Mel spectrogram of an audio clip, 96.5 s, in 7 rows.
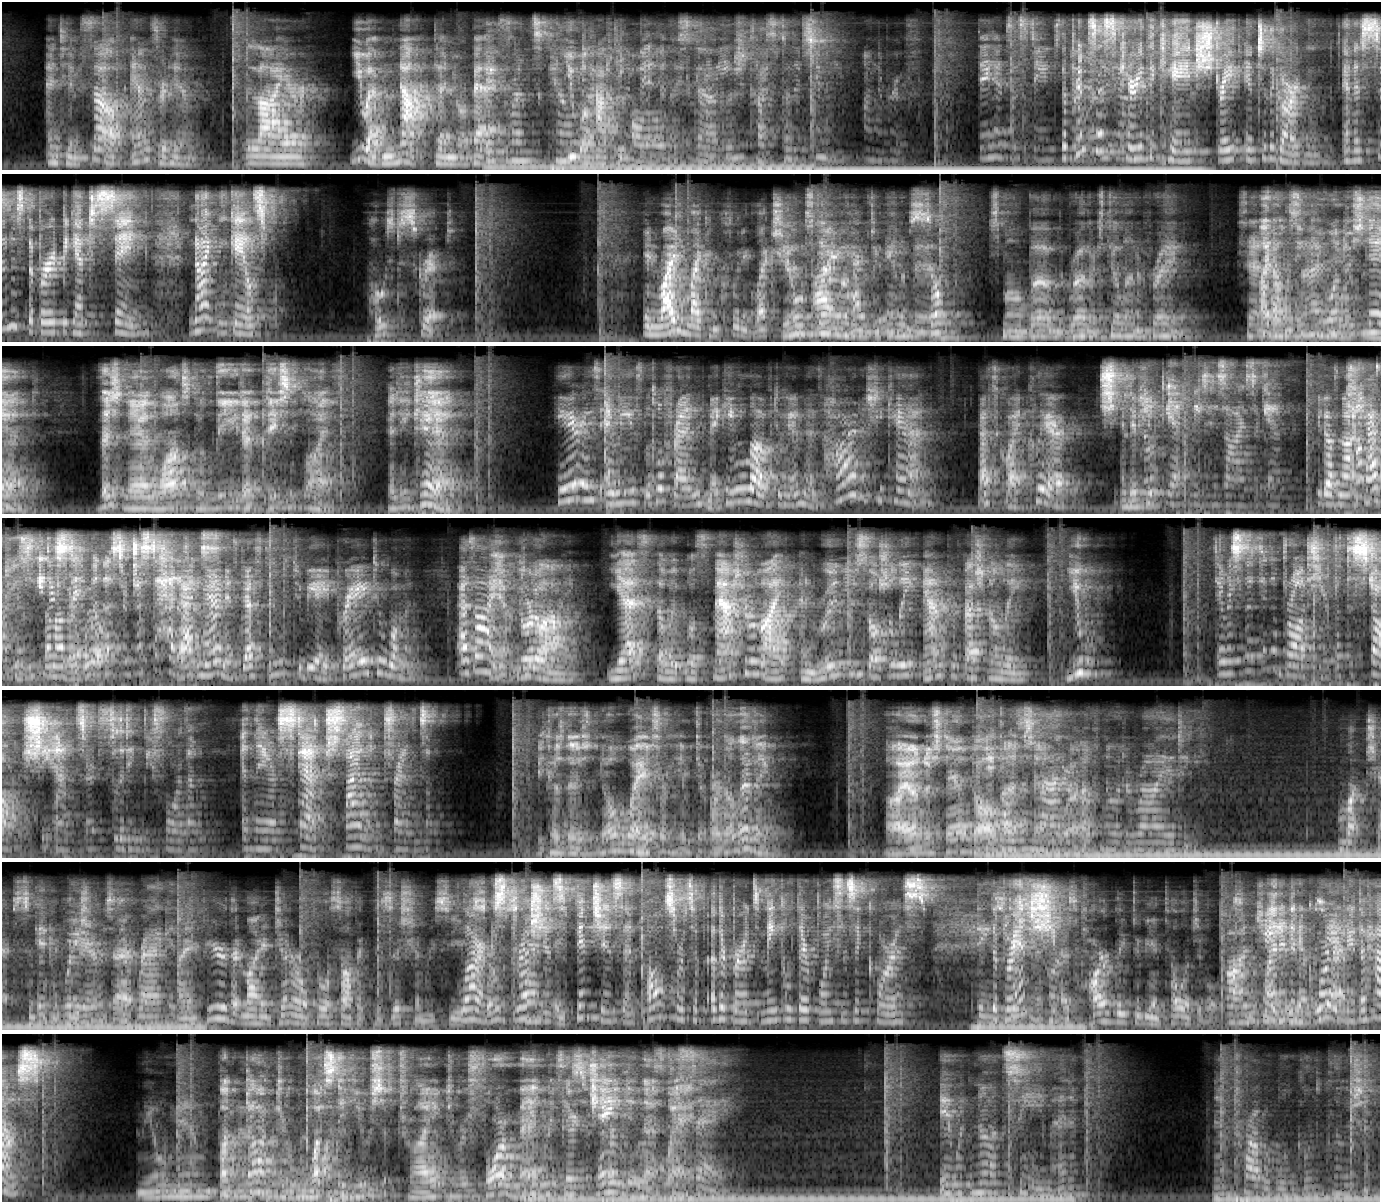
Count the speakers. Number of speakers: nine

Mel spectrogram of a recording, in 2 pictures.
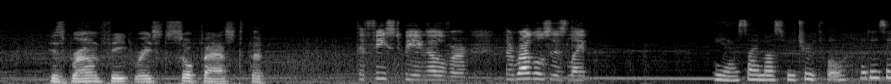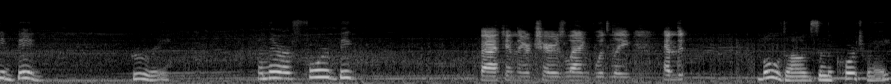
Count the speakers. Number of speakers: three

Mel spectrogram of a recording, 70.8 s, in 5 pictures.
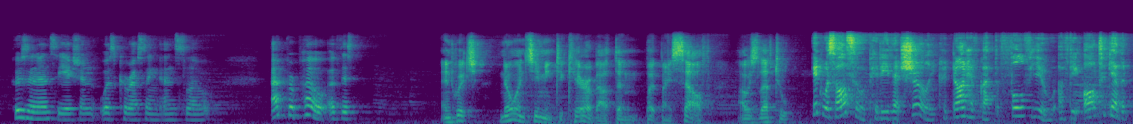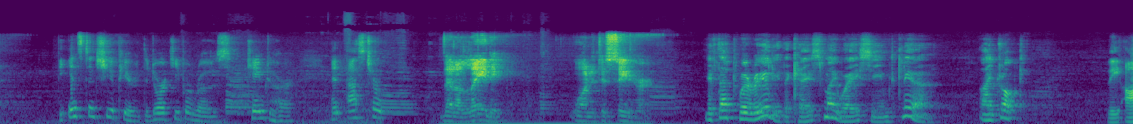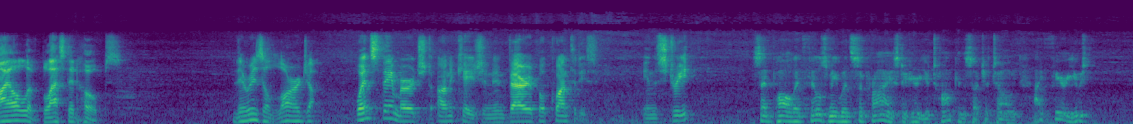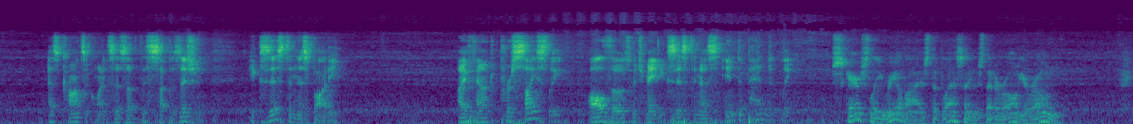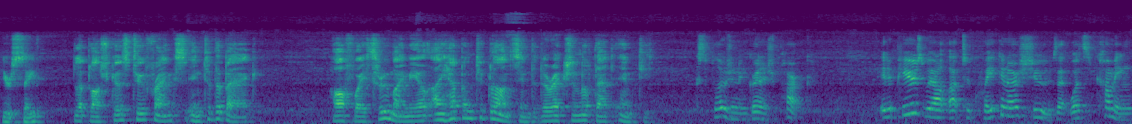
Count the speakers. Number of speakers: ten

